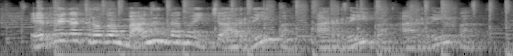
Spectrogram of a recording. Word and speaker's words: arriba: 즉 혀가 이 입천장을 조금 대면서 진동을 통해서 바람과 진동입니다. 이 바람을 푹 내쉬셔야지 이렇게 되잖아요. 근데 치아가 닫히면 바람이 나오다가 탁 치아에 막혀요. 그래서 르 하다가 짧게 끝나는 거죠. 그러니까 르 이렇게 하시는데 그게 아니라 좀 발음을 이렇게 길게 내세요. 그러니까 바람을 길게 이렇게 내뱉으세요.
